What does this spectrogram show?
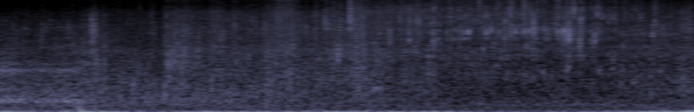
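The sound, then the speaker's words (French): A steady, soft trickle of spring water runs throughout, a continuous hissy babble with faint bubbling glints in the upper range and no voices. “Il y a une source qui coule.”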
